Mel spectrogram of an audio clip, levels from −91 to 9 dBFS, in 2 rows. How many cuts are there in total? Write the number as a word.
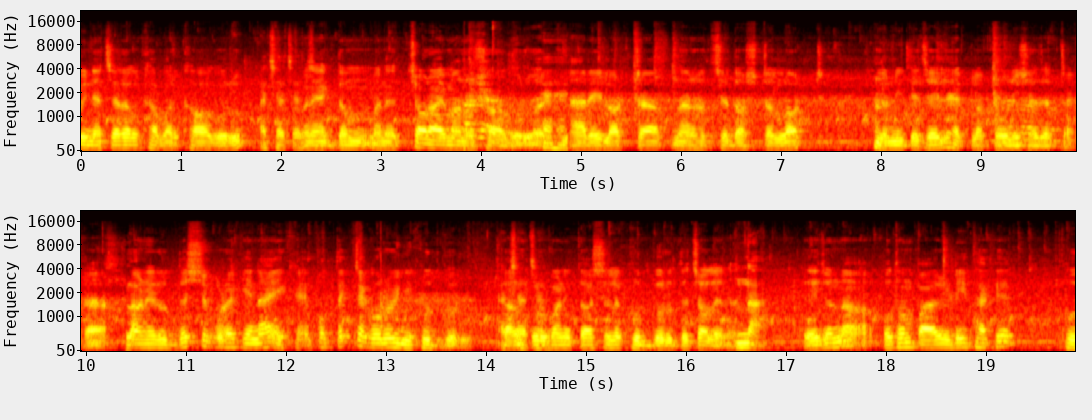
two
